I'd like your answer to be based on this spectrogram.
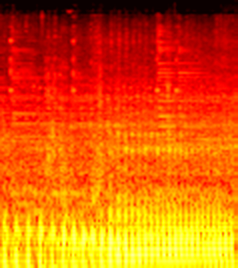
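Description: A motorcycle engine putters close by on a rough road near Thanagazi Fort, Rajasthan, in a fast, rhythmic pulse that grows steadier toward the end.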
